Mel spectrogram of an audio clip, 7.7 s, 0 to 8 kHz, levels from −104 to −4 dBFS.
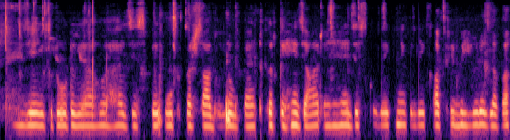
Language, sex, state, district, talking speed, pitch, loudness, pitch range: Magahi, female, Bihar, Gaya, 205 wpm, 220 Hz, -25 LUFS, 215-225 Hz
